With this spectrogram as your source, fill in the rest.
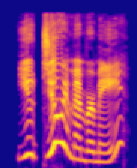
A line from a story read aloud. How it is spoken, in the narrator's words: she cried out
